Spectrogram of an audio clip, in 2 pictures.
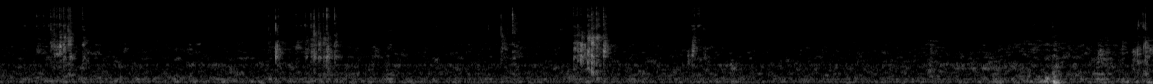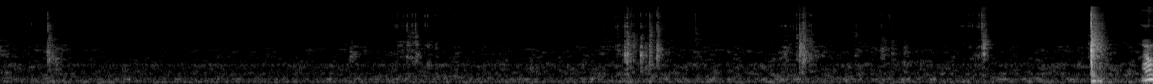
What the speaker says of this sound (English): I'm going to take the pinking shears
